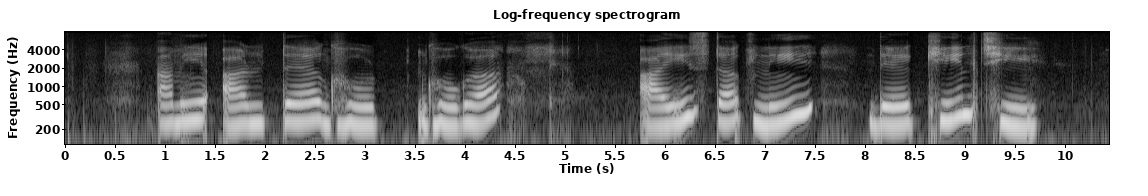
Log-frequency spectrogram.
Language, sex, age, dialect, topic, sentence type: Magahi, female, 36-40, Northeastern/Surjapuri, agriculture, statement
